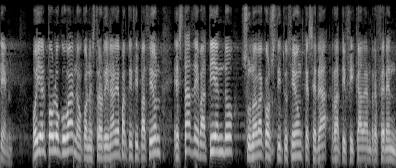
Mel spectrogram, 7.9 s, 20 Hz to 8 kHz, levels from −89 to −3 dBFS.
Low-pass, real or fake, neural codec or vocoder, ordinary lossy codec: 7.2 kHz; real; none; none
